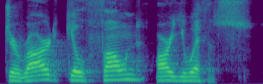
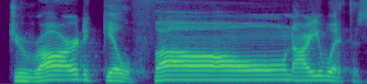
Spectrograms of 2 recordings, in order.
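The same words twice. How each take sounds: First: Said in the usual way. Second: Loud call, the name hugely stretched. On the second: Real, not acted. Host calling for his missing guest, loud and drawn out. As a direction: hold the last syllable like an announcer summoning someone.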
